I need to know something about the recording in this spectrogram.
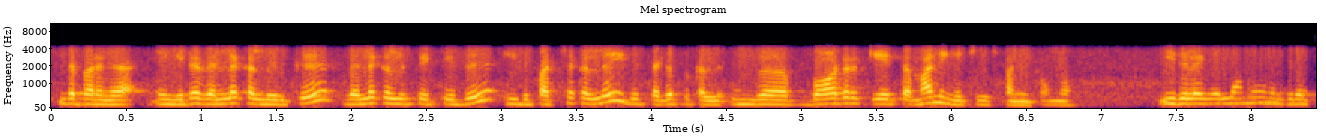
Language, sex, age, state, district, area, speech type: Tamil, female, 30-45, Tamil Nadu, Chengalpattu, urban, conversation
